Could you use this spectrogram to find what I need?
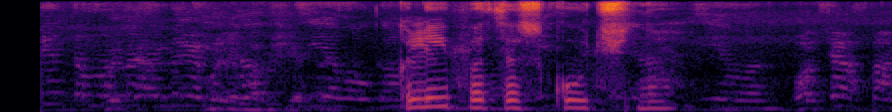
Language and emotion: Russian, sad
